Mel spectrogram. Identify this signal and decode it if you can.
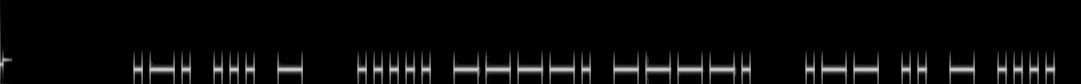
Morse code, heard as a keyed tone, about 15 wpm, 700 Hz. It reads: RST 599 WITH
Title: Common QSO Phrases Encore 15wpm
